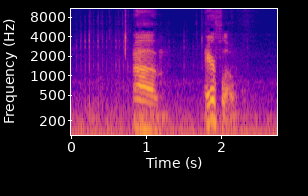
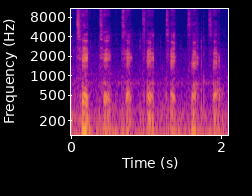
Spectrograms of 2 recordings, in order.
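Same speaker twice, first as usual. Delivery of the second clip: engine ticking imitation; 8 dB quieter than usual. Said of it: "Triton motor that was leaking exhaust".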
